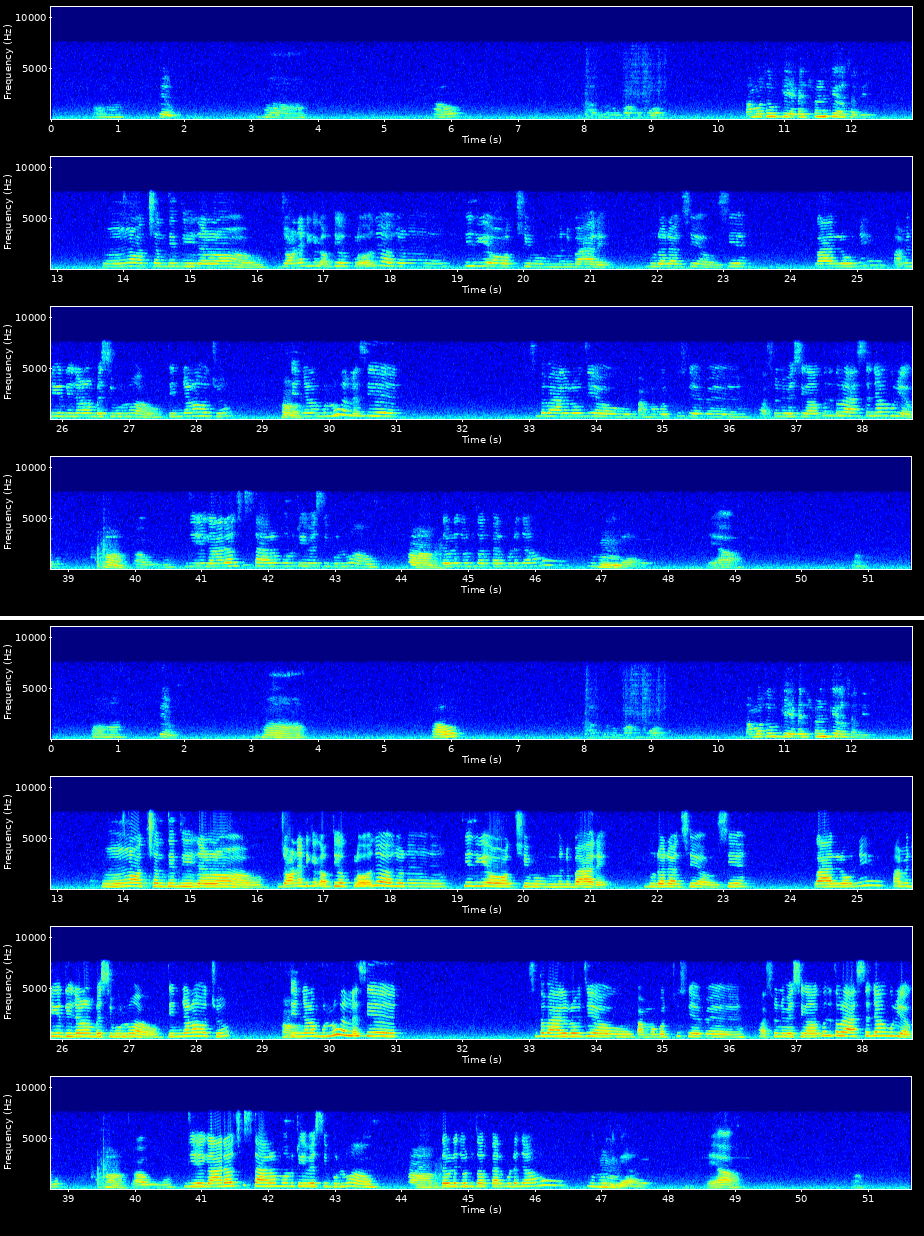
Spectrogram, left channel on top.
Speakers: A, on the right (about 75°); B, on the left (about 55°).
A: ଓହୋ।
B: ସେଓ <unintelligible>
A: ହଁ। ଆଉ।
B: ଆଉ ସବୁ କଣ କୁହ ତମର ସବୁ କିଏ ବେଷ୍ଟ ଫ୍ରେଣ୍ଡ କିଏ ଅଛନ୍ତି?
A: ହଁ <inaudible> ହୁଁ ଅଛନ୍ତି ଦି ଜଣ ଆଉ ଜଣେ ଟିକେ ଅଧିକ କ୍ଲୋଜ୍ ଆଉ ଜଣେ କିଏ ଟିକେ ଅଛି ମାନେ ବାହାରେ ଦୂରରେ ଅଛି ଆଉ ସିଏ ଗାଁରେ ରହୁନି ଆମେ ଟିକେ ଦି ଜଣ ବେଶୀ ବୁଲୁ ଆଉ ତିନି ଜଣ ଅଛୁ
B: ହଁ
A: ତିନି ଜଣ ବୁଲୁ ହେଲେ ସିଏ ସିଏ ତ ବାହାରେ ରହୁଛି ଆଉ କାମ କରୁଛି ସିଏ ଏବେ ଆସୁନି ବେଶୀ ଗାଁ କୁ ଯେତେବେଳେ ଆସେ ଯାଁଉ ବୁଲିବାକୁ
B: ହଁ
A: ଆଉ ଯିଏ ଗାାରେ ଅଛି ତାର ମୋର ଟିକେ ବେଶୀ ବୁଲୁ ଆଉ ସେତେବେଳେ
B: ହଁ।
A: ଯୋଉଠି ଦରକାର ପଟେ ଯାଉ ବୁଲୁ
B: ହୁଁ
A: ଟିକେ ଆଉ ଏୟା।
B: ହଁ।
